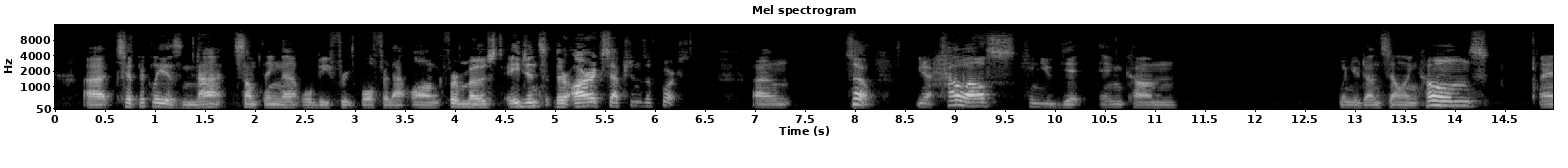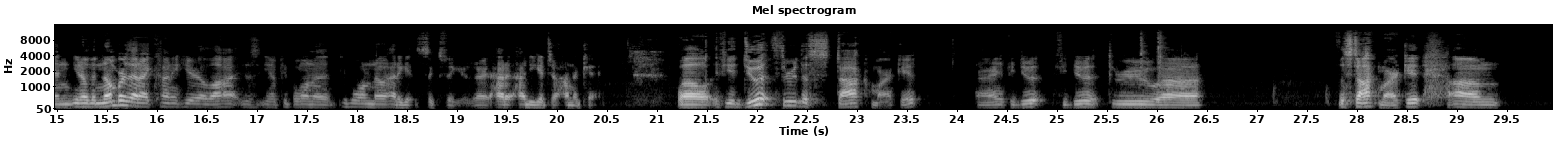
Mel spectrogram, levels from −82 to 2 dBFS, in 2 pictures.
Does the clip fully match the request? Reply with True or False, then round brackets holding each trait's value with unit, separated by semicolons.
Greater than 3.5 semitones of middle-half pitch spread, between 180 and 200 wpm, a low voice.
True (3.9 semitones; 190 wpm; 120 Hz)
